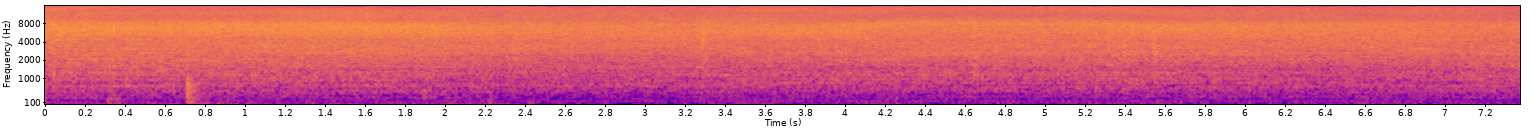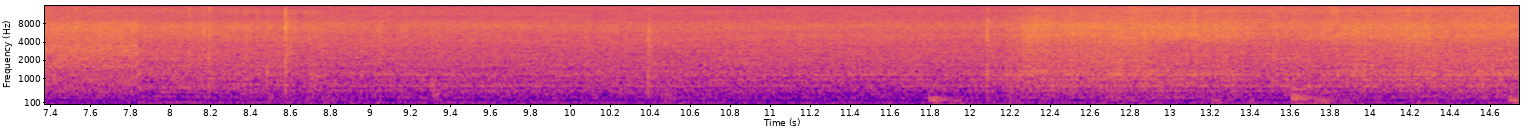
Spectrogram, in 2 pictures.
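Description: Mixed vegetables sizzling in hot olive oil in a cast iron skillet, a steady hiss that eases a little about halfway through. Near the end a spatula stirs them, with a few light scrapes against the pan, and the sizzle picks up again.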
